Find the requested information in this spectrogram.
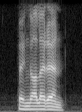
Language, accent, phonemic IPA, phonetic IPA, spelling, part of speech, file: Armenian, Eastern Armenian, /benɡɑleˈɾen/, [beŋɡɑleɾén], բենգալերեն, noun, Hy-բենգալերեն.ogg
- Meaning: Bengali language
